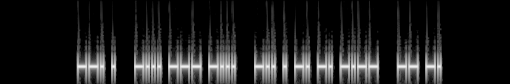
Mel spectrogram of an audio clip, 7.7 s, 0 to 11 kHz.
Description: Morse code, heard as a keyed tone, about 28 wpm, 700 Hz. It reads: GE BOB DENNY MN
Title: K1USN SST QSO Practice - 28wpm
